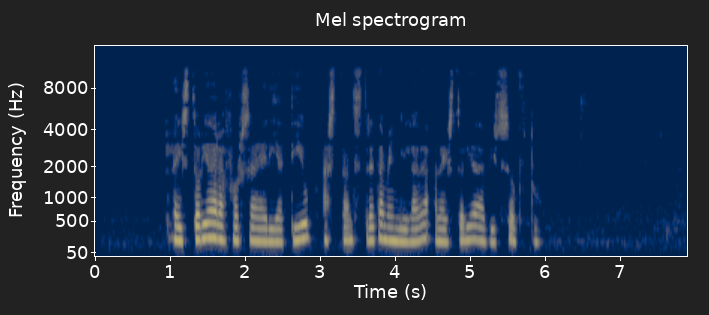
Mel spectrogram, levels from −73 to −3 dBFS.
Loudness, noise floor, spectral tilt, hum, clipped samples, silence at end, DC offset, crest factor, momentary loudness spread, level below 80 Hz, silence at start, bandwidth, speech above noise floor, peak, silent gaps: -29 LUFS; -67 dBFS; -5.5 dB/octave; none; under 0.1%; 1.95 s; under 0.1%; 18 dB; 9 LU; -74 dBFS; 0.95 s; 11.5 kHz; 38 dB; -12 dBFS; none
